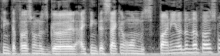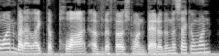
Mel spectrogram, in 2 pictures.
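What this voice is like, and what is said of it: Usual voice. Nothing is said of it.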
